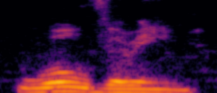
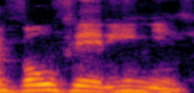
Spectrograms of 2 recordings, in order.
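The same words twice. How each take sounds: First: "Wolverine." begun with a U-like glide, owverine; W as U sound. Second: "Wolverine" said with a V, as vowverine; wrong V sound. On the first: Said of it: "Eles falam". ("Wolverine." com som de U) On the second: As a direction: start "Wolverine" with a Portuguese V. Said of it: "não é Wolverine que eles falam". ("Wolverine" com som de V) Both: Shown as a demonstration.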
